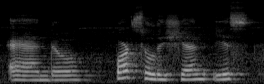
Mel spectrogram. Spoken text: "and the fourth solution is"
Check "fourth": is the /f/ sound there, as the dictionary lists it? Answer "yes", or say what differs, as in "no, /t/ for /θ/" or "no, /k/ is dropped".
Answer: no, /p/ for /f/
